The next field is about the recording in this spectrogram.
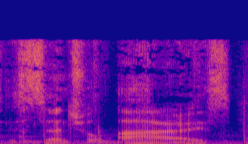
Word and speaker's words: Essentialize: Joining me today is Lee Chambers, who is an environmental psychologist, well-being consultant, and founder of Essentialize, pronounced Essential Eyes, workplace well-being.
